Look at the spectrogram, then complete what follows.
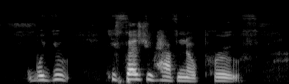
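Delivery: normal talking voice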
